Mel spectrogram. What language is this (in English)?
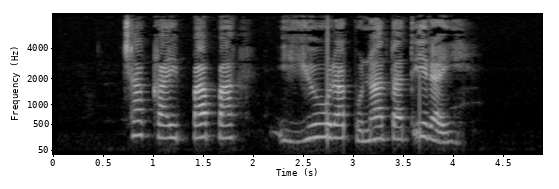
Puno Quechua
